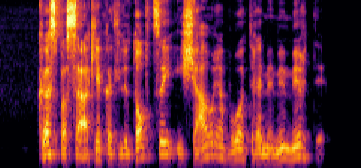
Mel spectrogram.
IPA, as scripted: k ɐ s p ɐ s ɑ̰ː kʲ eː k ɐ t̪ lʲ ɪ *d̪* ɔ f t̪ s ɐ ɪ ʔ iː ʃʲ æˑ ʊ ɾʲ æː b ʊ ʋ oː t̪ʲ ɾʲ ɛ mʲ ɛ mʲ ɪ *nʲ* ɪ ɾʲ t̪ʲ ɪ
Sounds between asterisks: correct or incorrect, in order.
incorrect: t̪, incorrect: mʲ

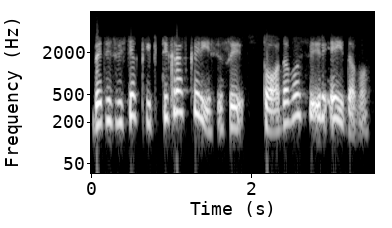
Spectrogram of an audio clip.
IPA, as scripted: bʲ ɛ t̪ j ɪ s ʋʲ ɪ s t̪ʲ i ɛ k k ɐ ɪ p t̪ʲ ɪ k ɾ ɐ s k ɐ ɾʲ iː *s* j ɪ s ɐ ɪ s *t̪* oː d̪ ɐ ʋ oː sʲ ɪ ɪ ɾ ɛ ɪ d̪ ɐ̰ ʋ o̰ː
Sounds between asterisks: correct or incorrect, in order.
correct, correct

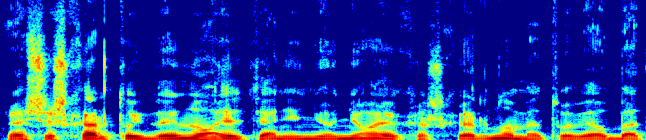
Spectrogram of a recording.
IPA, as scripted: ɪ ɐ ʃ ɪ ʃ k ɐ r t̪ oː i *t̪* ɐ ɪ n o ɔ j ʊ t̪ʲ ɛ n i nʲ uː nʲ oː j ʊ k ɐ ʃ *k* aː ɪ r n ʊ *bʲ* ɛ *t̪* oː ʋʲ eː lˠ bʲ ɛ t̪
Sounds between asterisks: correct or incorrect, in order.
incorrect: d̪, correct, incorrect: mʲ, correct

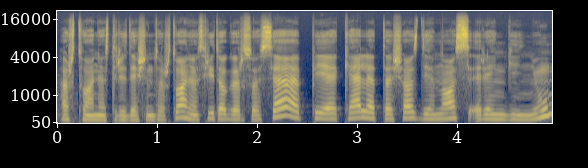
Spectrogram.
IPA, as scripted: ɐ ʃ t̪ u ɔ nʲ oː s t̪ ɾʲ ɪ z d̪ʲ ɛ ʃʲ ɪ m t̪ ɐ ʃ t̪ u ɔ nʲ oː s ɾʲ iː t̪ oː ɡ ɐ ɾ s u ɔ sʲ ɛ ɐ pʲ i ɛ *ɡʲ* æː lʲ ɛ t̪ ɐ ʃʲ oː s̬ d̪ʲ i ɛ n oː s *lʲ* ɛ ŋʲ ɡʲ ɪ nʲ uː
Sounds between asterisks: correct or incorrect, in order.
incorrect: kʲ, incorrect: ɾʲ

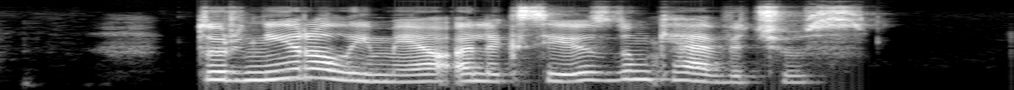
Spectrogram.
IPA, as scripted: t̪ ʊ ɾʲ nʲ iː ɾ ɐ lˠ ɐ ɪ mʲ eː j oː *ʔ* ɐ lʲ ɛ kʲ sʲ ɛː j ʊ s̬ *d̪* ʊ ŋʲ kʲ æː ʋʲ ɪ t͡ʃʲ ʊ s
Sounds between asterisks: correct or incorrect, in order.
correct, correct

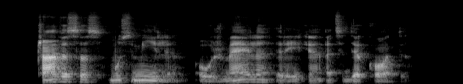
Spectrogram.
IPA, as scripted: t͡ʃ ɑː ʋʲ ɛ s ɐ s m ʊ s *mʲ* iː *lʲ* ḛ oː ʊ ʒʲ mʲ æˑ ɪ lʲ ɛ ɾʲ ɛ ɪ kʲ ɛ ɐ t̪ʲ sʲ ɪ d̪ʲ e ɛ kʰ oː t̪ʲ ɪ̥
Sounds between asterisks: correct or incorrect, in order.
correct, correct

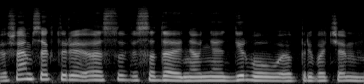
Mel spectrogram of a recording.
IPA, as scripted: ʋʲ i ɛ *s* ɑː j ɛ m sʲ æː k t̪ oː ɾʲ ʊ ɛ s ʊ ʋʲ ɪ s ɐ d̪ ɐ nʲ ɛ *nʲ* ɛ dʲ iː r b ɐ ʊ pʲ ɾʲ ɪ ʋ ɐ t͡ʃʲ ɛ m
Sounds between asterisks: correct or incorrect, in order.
incorrect: ʃ, correct

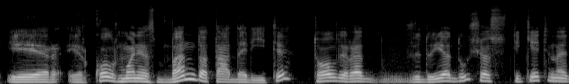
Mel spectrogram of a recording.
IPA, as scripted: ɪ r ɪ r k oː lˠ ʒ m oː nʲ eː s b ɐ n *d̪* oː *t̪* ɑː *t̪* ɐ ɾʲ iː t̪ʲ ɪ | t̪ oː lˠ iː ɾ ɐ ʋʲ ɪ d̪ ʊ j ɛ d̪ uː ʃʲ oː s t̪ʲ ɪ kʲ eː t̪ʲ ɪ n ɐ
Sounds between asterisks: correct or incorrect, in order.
correct, correct, incorrect: d̪

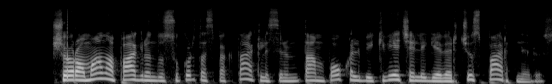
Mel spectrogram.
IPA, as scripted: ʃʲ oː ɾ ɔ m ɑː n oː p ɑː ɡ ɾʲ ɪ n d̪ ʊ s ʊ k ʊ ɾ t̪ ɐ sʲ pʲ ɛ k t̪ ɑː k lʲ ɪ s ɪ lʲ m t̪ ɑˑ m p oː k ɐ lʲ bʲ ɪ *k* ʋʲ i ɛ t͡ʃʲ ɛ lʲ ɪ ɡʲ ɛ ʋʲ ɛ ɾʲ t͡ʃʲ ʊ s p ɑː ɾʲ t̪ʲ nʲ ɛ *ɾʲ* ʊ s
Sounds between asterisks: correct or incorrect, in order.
correct, correct

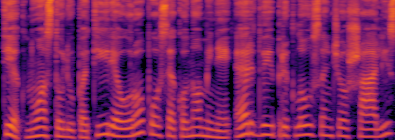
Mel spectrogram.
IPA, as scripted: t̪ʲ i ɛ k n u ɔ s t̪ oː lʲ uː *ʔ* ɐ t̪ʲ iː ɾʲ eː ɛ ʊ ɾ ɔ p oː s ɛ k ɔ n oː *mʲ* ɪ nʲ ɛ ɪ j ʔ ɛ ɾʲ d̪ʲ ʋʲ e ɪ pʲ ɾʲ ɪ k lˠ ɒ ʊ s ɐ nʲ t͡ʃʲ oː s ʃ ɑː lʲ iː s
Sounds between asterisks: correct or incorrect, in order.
incorrect: p, correct

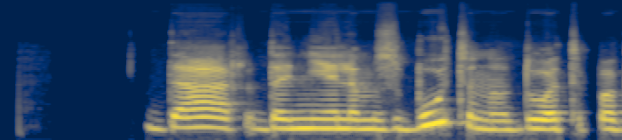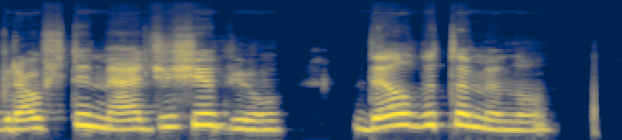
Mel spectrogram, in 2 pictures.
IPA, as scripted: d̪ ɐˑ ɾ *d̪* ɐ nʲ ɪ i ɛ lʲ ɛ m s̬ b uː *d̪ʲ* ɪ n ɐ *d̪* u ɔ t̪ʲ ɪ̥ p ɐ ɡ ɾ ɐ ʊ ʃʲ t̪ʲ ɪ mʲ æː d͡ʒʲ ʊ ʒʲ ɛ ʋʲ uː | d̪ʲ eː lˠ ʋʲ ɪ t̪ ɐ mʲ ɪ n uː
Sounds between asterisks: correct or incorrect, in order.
correct, incorrect: t̪ʲ, correct

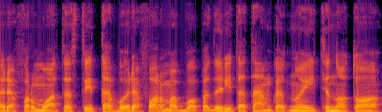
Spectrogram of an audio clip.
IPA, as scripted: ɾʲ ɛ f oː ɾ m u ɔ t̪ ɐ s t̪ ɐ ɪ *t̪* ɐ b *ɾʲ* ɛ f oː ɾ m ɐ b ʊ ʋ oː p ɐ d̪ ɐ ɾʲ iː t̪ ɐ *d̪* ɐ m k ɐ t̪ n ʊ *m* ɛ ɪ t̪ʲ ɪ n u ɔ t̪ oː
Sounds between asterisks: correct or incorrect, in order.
correct, correct, incorrect: t̪, incorrect: none

